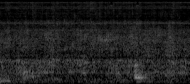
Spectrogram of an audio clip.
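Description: Steady, faint sizzling of chicken frying in a pan over high heat, a continuous hiss with a brief stirring clatter near the end.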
